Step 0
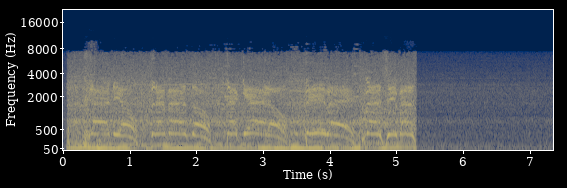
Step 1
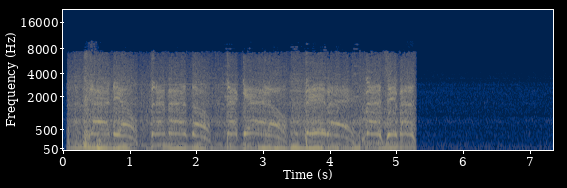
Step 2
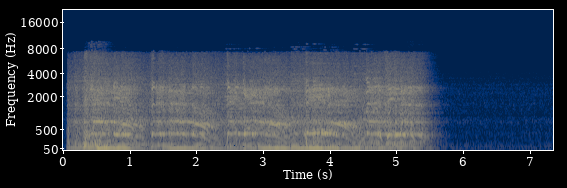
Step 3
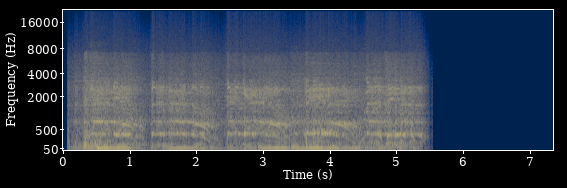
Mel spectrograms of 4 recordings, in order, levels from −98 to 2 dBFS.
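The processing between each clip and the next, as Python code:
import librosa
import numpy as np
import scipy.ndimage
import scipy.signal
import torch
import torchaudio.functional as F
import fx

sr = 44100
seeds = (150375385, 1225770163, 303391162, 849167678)

y1 = fx.upward_expand(x, sr, threshold_db=-35.0, expansion=2.5)
y1 = y1 * librosa.db_to_amplitude(-6.5)
y2 = fx.rev_plate(y1, sr, seeds[0], rt60_s=0.61, hf_ratio=0.9, predelay_ms=90, drr_db=1.5)
y2 = y2 * librosa.db_to_amplitude(-2.5)
y3 = np.sign(y2) * np.maximum(np.abs(y2) - 10.0 ** (-51.0 / 20.0), 0.0)
y3 = y3 * librosa.db_to_amplitude(4.5)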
